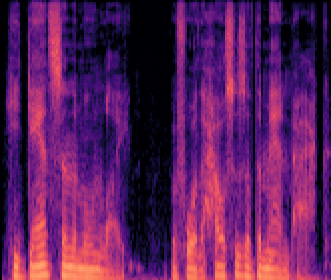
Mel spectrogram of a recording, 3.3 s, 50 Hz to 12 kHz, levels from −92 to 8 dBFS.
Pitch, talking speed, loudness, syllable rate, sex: 95 Hz, 215 wpm, -18 LUFS, 6.0 syllables/s, male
